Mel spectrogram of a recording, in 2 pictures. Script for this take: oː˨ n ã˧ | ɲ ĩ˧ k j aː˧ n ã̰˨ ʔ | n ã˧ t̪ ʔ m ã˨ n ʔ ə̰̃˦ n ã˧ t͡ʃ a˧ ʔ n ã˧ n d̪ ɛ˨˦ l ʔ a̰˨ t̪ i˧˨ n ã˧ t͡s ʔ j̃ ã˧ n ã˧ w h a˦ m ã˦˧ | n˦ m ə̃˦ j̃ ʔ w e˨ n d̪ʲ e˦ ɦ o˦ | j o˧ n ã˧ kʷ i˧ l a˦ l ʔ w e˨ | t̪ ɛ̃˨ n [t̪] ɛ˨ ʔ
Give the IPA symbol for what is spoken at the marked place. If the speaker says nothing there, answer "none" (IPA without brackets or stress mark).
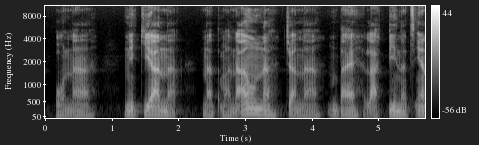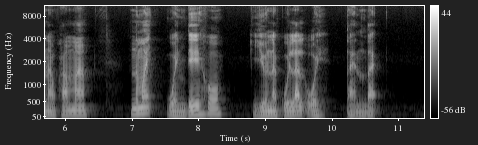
d̪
